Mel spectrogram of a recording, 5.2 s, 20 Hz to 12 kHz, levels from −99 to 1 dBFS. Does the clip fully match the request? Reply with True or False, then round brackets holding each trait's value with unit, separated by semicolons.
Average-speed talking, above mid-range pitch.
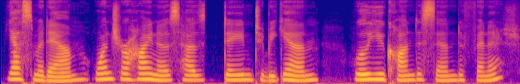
True (160 wpm; 205 Hz)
